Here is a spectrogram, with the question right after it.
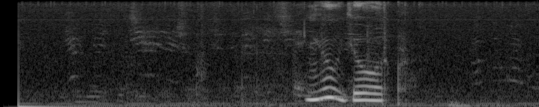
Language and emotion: Russian, sad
